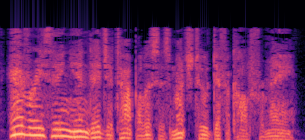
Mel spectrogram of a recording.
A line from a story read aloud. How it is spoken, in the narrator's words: admitted Milo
